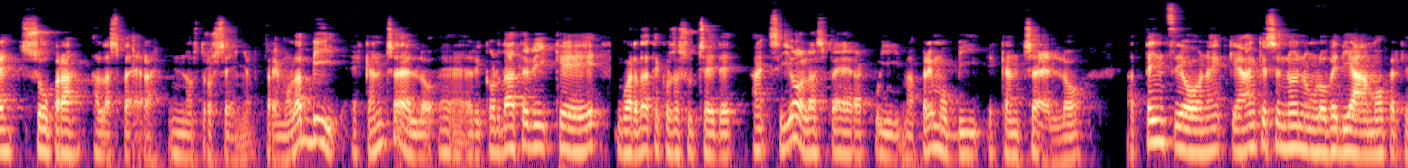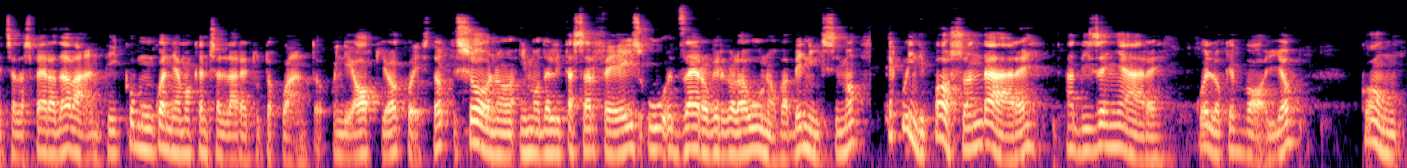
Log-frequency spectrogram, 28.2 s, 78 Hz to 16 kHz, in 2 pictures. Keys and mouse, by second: 0.6-2.5 ctrl+z, 2.6 shift+middle click, 2.8 b, 4.3 middle click, 5.6 b, 6.1 middle click, 11.3 middle click, 14.6 ctrl+z, 15.8 ctrl+middle click, 16.5 middle click, 19.0 middle click, 20.1 click, 22.8 middle click, 23.4 click, 24.2-28.1 click.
